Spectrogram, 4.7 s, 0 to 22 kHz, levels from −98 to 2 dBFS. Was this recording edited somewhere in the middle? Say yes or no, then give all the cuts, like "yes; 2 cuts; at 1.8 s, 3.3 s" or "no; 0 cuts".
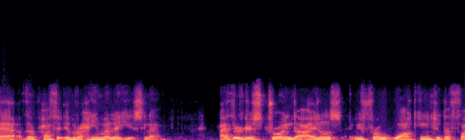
no; 0 cuts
